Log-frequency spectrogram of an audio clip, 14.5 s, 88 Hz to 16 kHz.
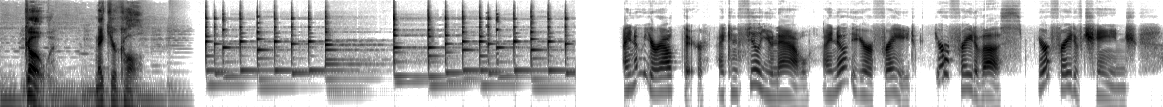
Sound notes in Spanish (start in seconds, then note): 2.6 suena sonido de llamada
